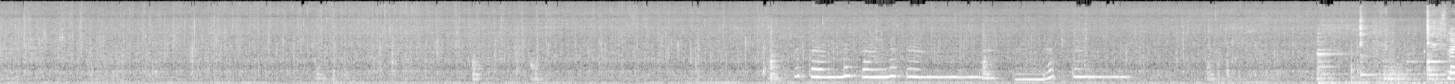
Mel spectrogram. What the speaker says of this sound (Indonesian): Setelah itu diaduk hingga batangnya tuh layu.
